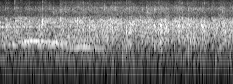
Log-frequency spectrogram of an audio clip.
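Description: Dense audience applause fills a crowd at an immigration executive action event, a steady loud wash of clapping that holds for a couple of seconds without a break.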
